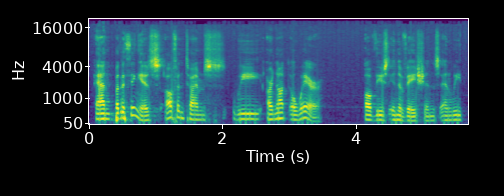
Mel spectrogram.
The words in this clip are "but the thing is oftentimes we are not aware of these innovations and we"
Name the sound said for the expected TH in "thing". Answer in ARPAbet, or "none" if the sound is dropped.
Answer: TH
